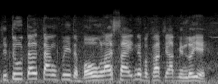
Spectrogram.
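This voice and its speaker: Fast-talking man in a street interview. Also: high voice, crowd noise. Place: roadside at night, outdoors.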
